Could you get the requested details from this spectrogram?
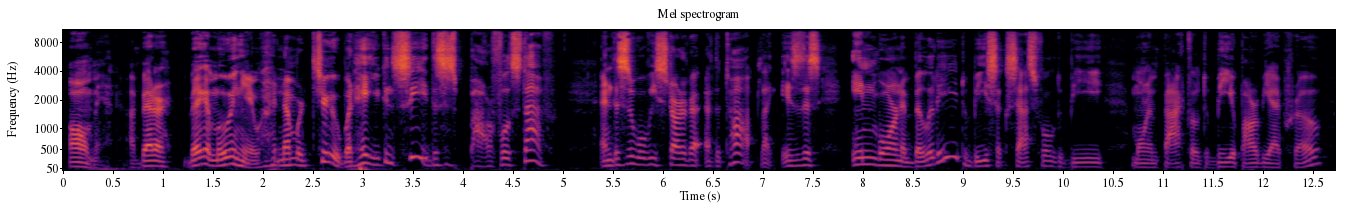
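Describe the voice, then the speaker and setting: He's a middle-aged man from India, a native Hindi speaker with an Indian accent, hosting a live talk. His medium-pitched voice moves fairly quickly, and he's chatty and animated, laughing a lot.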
